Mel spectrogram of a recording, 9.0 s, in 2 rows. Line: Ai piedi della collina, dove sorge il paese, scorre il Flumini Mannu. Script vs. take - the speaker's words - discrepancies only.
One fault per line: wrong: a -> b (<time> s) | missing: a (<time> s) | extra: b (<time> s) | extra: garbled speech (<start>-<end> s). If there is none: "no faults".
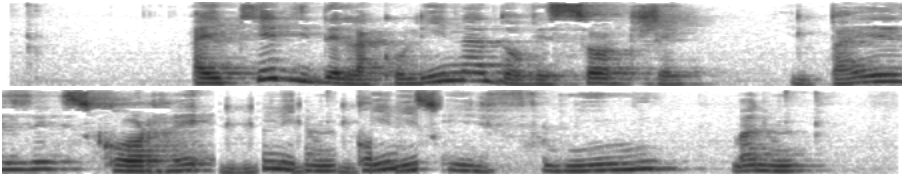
extra: garbled speech (5.6-6.7 s)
